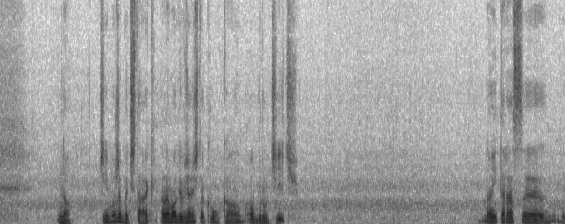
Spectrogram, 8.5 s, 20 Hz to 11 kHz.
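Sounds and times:
flowing stream water: 0:00.0 - 0:08.4
speech: 0:00.8 - 0:04.6, 0:07.2 - 0:08.4.

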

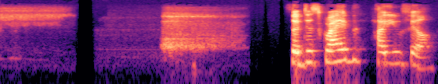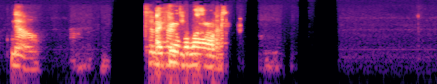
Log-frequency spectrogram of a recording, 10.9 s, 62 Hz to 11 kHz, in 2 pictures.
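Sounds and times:
slow deep relaxation breathing: 0:00.0 - 0:03.2
speech: 0:03.6 - 0:06.0, 0:07.3 - 0:08.4.

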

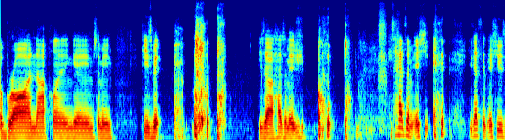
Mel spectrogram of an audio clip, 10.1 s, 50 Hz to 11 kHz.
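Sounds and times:
speech: 0:00.0 - 0:04.5, 0:05.2 - 0:07.0, 0:07.8 - 0:10.1
coughing: 0:03.5 - 0:04.5, 0:05.3 - 0:09.6
throat clearing: 0:03.5 - 0:04.5, 0:06.4 - 0:09.3.

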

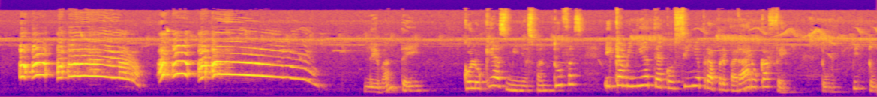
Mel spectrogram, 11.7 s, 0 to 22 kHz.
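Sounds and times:
faint steady whine: 0:00.0 - 0:11.6
rooster crowing: 0:00.2 - 0:04.4
speech: 0:05.1 - 0:11.6.

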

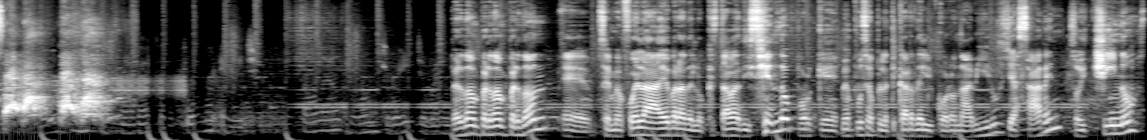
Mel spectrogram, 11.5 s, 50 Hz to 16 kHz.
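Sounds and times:
dogs barking excitedly: 0:00.0 - 0:01.4
speech: 0:01.4 - 0:11.4.

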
